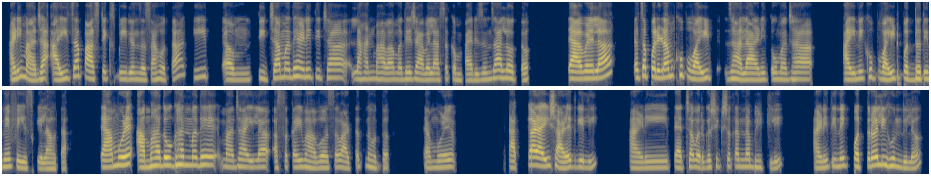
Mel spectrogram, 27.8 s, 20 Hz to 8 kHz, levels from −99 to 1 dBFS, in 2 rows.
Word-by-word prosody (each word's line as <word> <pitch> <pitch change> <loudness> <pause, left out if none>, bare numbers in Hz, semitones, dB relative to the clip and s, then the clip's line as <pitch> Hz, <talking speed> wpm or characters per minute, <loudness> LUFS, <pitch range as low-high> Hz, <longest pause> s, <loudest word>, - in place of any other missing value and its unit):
आणि 195 +5 +4
माझ्या 200 -5 +1
आईचा 210 +10 +1
पास्ट 210 -3 +3
एक्सपिरियन्स 195 -2 -5
असा 180 +1 -3
होता, 190 - -4 0.2
की 245 +3 -6 0.3
अं, 175 -1 0 0.3
तिच्यामध्ये 230 +5 0
आणि 250 0 0
तिच्या 235 -1 -5 0.3
लहान 195 0 -4
भावामध्ये 190 0 -3
ज्यावेळेला 180 -2 -2
असं 180 +1 -6
कम्पॅरिझन 170 +1 -5
झालं 225 +1 0
होतं, 180 -3 -3 0.6
त्यावेळेला 215 +6 +6 0.3
त्याचा 235 +4 +3
परिणाम 245 0 +6
खूप 305 -3 -3
वाईट 200 +4 +3 0.3
झाला 190 -3 +2
आणि 180 0 0
तो - - -4
माझ्या 190 +1 -2 0.5
आईने 185 +3 +2
खूप 245 -4 -6
वाईट 190 +2 +3
पद्धतीने 200 +2 +1
फेस 175 -3 -1
केला 160 -1 -2
होता. 155 -3 -7 0.5
त्यामुळे 230 +7 +6 0.2
आम्हा 220 +5 +4
दोघांमध्ये 255 +1 +4
माझ्या 205 0 -4
आईला 200 +1 -1
असं 185 +1 -5
काही 195 0 -2
व्हावं 180 -2 -2
असं 190 +2 -4
वाटत 175 -4 -4
नव्हतं. 180 - -6 0.5
त्यामुळे 190 +3 -3 0.8
तात्काळ 250 -1 +6
आई 225 -1 +7
शाळेत 175 +3 +2
गेली 190 +1 -3 0.5
आणि 175 +2 -3
त्याच्या 185 +2 -1
वर्ग 185 -2 -1
शिक्षकांना 210 0 -5
भेटली 190 -2 -7 0.5
आणि 175 +2 0
तिने 215 +1 -1
एक 230 - -7
पत्र 220 +3 +4
लिहून 230 -5 +1
दिलं, 170 0 -3
195 Hz, 135 wpm, -22 LUFS, 180-220 Hz, 0.8 s, आई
